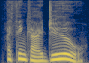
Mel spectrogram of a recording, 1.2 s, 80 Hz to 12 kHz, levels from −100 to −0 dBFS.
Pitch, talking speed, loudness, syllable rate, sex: 195 Hz, 200 wpm, -14 LUFS, 4.3 syllables/s, female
